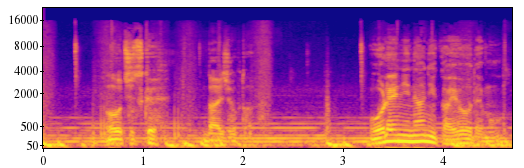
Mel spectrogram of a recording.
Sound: none

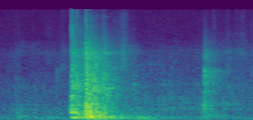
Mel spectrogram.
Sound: clatters and thuds

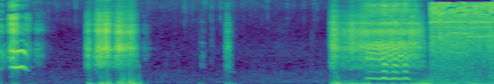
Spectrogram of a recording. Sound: heavy breathing

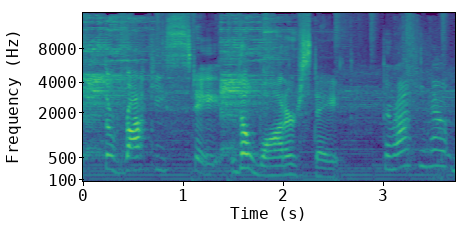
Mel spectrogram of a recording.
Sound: buzzer rings

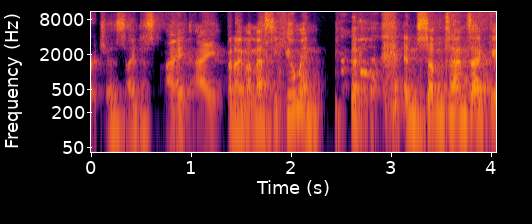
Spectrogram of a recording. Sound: laughs

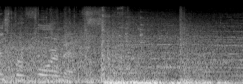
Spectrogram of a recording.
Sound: weights drop

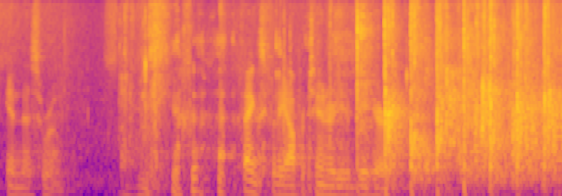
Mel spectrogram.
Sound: laughter; applause

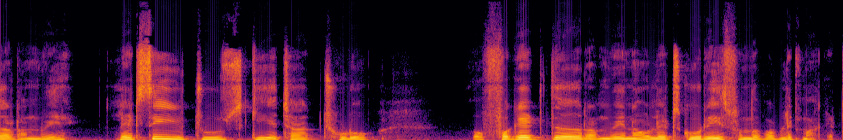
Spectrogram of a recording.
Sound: speaks in Hindi

